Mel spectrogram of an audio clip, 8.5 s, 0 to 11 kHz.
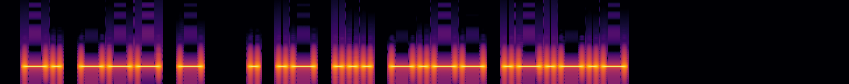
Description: Morse code, heard as a keyed tone, about 17 wpm, 700 Hz. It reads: NOT EASY.
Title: Sentences from Top 1500 Words 17wpm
